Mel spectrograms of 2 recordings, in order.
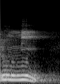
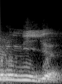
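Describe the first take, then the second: First: The word ends in a plain ee sound. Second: The word ends in an ee-yuh sound. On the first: This is the form used locally. "Ici, on dit l'ouni" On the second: Some other people use this form. "Il y en a qui disent l'ounille"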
